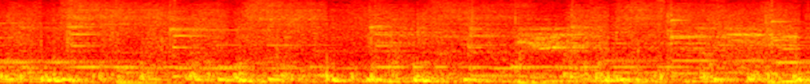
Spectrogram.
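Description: Gamelan-style music: ringing pitched metal percussion playing a dense run of notes over repeated deep drum strokes.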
